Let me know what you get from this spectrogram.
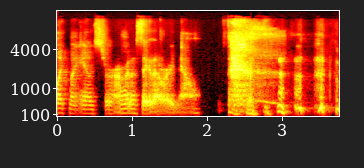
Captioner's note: laughter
